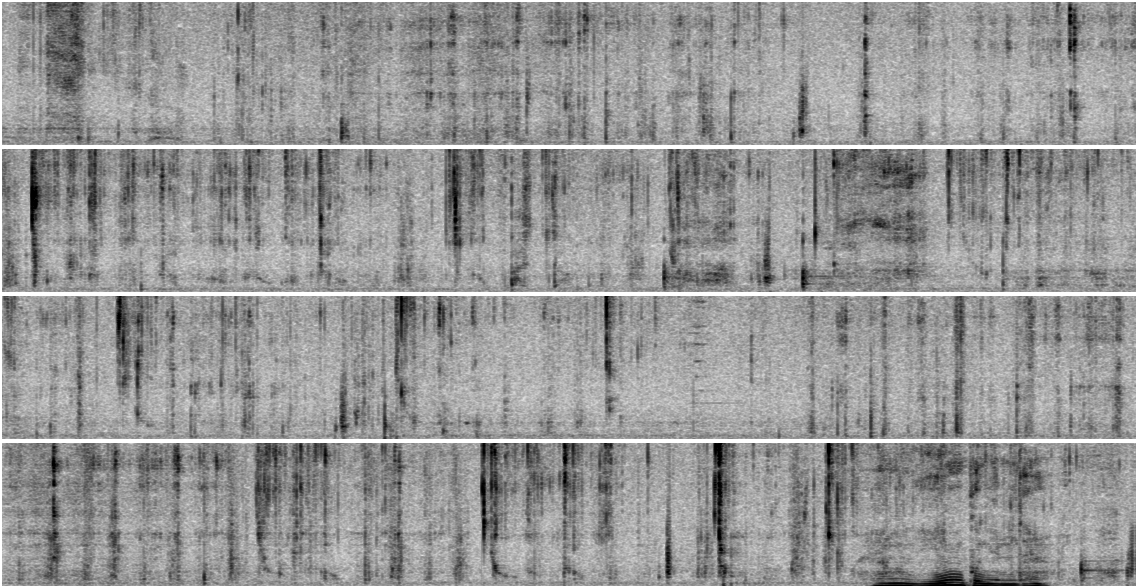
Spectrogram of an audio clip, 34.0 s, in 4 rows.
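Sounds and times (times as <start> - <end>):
wet chewing with clicks: 22.6 - 32.0.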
